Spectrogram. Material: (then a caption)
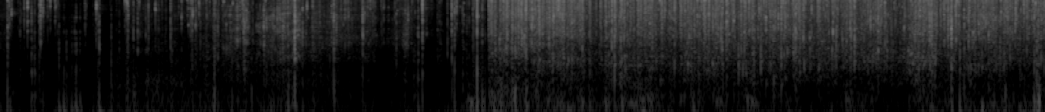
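Aluminum foil. A thin sheet of aluminum foil is crumpled into a ball by fingertips with pink nails. Sparse, sharp crinkles and snaps come first, then about halfway through the sound turns into a louder, continuous, dense bright crackle. The sound stays high and crisp, with almost no low end.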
